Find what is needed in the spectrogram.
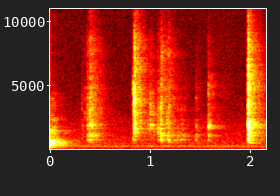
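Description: Small hard plastic mounting parts being handled and fitted together: a handful of quick, irregular clicks and scrapes as a threaded mount adapter is pushed onto an LED panel light.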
